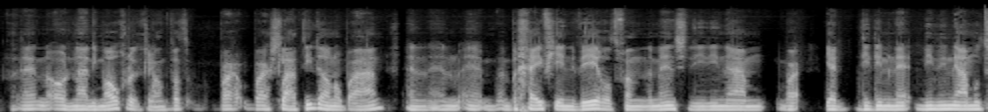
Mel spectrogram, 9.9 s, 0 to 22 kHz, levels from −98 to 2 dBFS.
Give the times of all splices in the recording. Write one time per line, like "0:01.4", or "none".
0:03.9

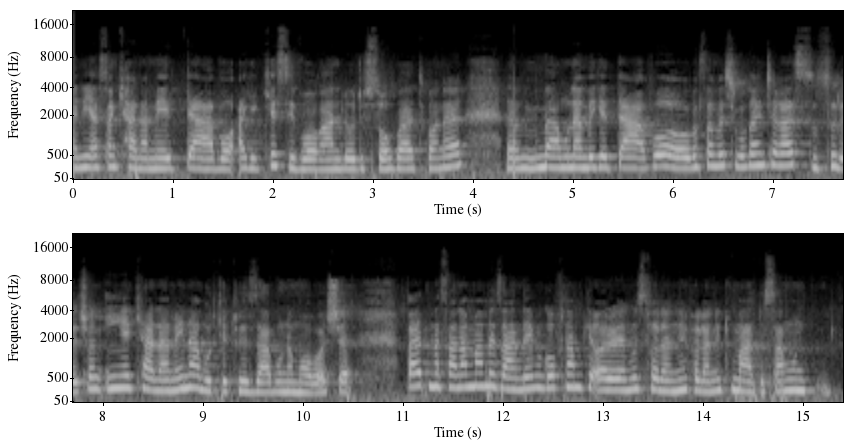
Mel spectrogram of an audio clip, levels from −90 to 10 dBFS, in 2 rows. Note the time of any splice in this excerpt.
none

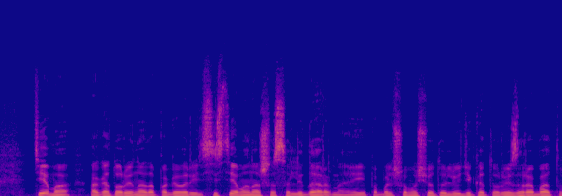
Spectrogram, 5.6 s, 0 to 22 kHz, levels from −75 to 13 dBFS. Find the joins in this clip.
none

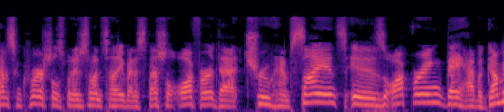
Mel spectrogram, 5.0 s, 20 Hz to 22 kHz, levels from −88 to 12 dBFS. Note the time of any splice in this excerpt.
none

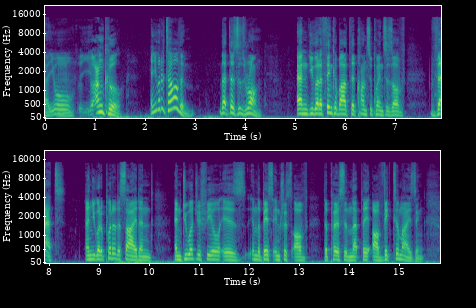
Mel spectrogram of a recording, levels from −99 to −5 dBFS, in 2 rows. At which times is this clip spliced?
none

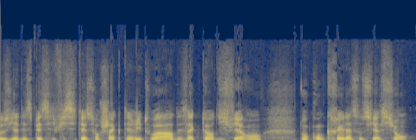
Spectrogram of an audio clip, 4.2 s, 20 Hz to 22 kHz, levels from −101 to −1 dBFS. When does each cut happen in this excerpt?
none

